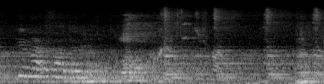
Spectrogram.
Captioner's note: grunts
